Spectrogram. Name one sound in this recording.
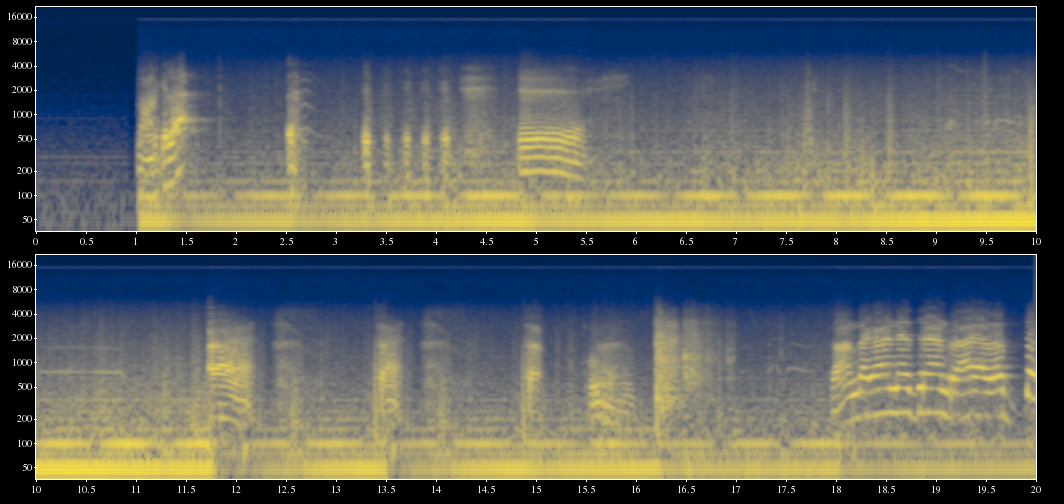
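A man talks with animation, nearby.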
